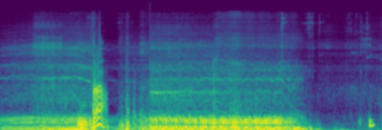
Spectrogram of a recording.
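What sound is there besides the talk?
motorcycle engine while riding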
